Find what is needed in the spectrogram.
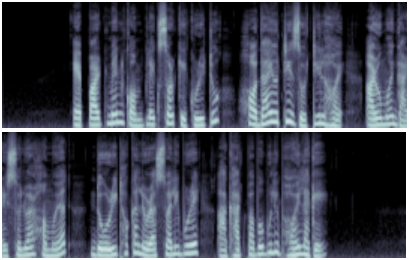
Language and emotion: Assamese, fearful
